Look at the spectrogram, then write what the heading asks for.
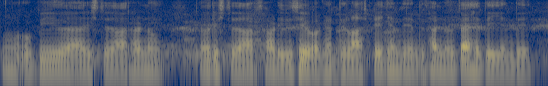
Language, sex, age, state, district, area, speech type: Dogri, male, 18-30, Jammu and Kashmir, Kathua, rural, spontaneous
